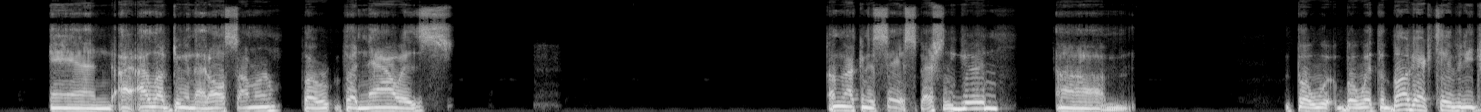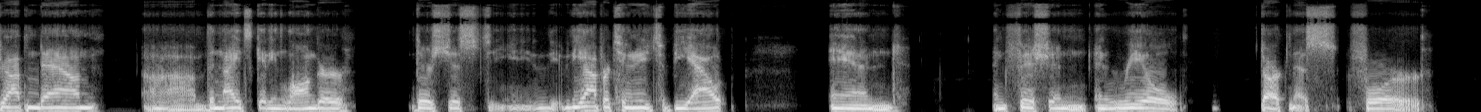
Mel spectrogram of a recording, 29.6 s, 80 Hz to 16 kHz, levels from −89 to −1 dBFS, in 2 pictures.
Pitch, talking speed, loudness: 105 Hz, 105 wpm, -16 LUFS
